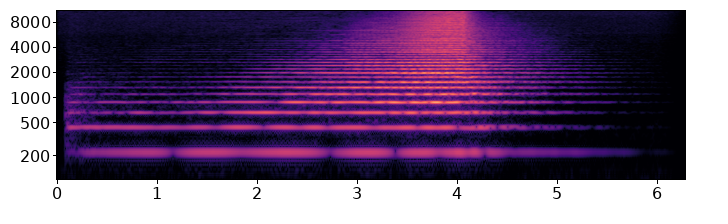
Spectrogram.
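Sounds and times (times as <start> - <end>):
trombone stingers: 0.1 - 5.4.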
